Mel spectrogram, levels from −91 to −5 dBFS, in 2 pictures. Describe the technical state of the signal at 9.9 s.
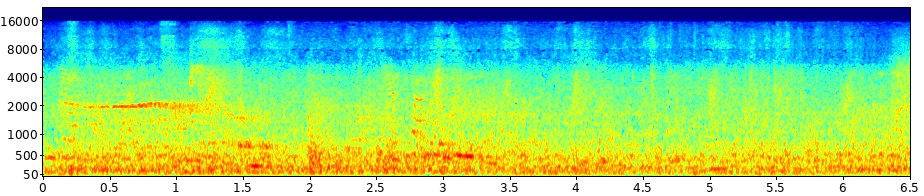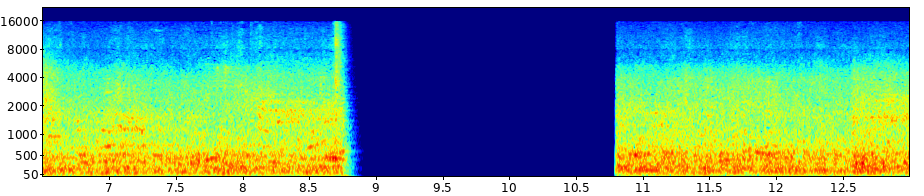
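At 9.9 s the signal sits inside a long network dropout spanning 8.75 to 10.81 s. The likely cause is a stream that stopped delivering audio for about 2 s. The receiver briefly extends the last sound as a fading buzz or hiss, then gives up, leaving roughly 1.9 s of silence, so at 9.9 s nothing is heard. Sound resumes at 10.81 s without the missing stretch.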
